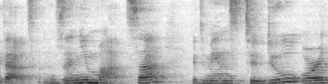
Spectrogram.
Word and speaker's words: заниматься: In the end, you see the combination of 4 Russian letters. T, soft sign, S, Ya. We have 4 letters, but we pronounce them as only 2 sounds. Занима. You do not say тся or тися or something like that. You just say ца. Ца.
